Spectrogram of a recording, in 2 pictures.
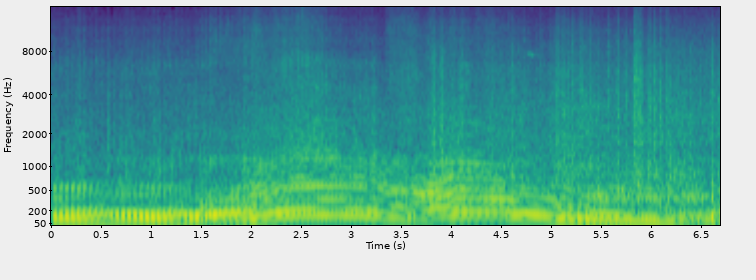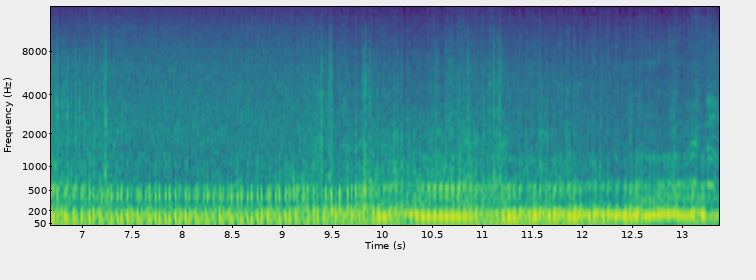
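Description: An off-road vehicle's engine revs hard, rising and falling in pitch.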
